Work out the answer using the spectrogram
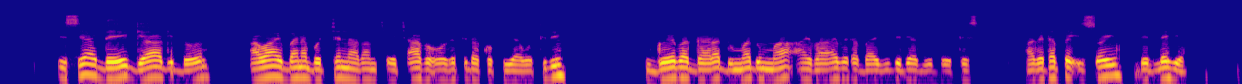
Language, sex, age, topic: Gamo, male, 18-24, agriculture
